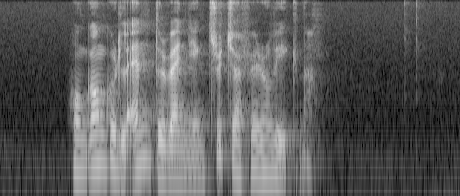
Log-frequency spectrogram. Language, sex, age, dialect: Faroese, female, 15-35, Suðurstreymoy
